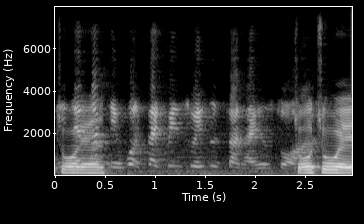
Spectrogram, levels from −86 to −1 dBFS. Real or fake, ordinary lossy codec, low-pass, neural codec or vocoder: real; none; none; none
